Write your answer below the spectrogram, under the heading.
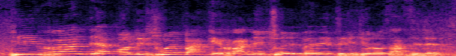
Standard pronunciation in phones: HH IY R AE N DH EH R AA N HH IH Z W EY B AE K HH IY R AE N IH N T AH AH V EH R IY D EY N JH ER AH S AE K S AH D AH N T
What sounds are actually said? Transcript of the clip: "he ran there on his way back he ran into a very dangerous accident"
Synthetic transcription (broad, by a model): HH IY R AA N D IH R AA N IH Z W EY B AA K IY R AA N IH T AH AH V EH R IY D EY N JH ER AH S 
